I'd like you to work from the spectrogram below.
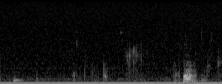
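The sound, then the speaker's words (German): Quiet swallowing while drinking cold tap water with peppermint leaves in an attic flat in Würzburg on a hot evening, with one clear gulp near the end and soft wet mouth sounds before it. There is no talking. “Aber fleißig trinken. Auch diesmal werde ich etwas Schluckgeräusche hören.”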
